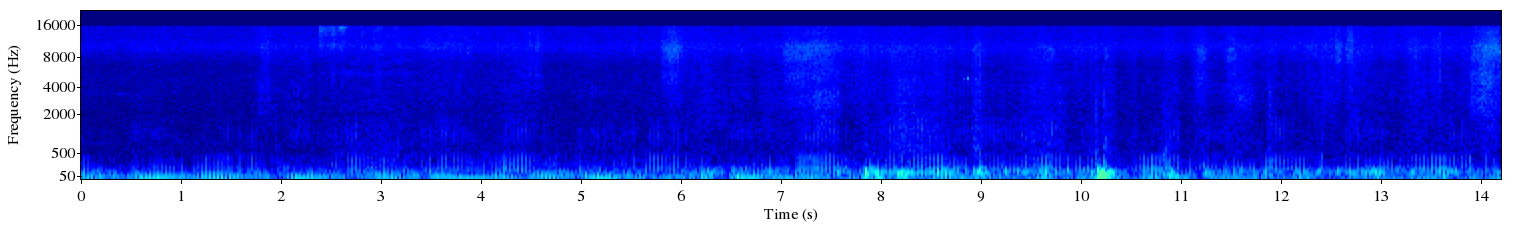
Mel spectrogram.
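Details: Sphynx cat named Pepe purring steadily as he is cuddled and drifts off to sleep; deep, even rumble pulsing with each breath, soft rustling and one louder bump near the end.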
